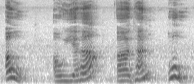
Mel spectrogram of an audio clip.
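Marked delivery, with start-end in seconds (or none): 1.8-2.8 अ धन उ said slowly and deliberately; slow explanation. Shown as a demonstration. Teacher slowly shows how औ is formed. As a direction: spell out अ धन उ slowly. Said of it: "अ और उ को मिलाकर".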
